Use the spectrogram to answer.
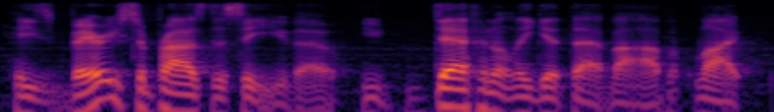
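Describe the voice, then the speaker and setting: A man narrating as game master of a tabletop fantasy game, relaxed and chatty, with many fillers. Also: low voice, fairly quick, creaky. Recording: slightly dull lo-fi mic.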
